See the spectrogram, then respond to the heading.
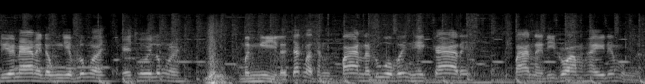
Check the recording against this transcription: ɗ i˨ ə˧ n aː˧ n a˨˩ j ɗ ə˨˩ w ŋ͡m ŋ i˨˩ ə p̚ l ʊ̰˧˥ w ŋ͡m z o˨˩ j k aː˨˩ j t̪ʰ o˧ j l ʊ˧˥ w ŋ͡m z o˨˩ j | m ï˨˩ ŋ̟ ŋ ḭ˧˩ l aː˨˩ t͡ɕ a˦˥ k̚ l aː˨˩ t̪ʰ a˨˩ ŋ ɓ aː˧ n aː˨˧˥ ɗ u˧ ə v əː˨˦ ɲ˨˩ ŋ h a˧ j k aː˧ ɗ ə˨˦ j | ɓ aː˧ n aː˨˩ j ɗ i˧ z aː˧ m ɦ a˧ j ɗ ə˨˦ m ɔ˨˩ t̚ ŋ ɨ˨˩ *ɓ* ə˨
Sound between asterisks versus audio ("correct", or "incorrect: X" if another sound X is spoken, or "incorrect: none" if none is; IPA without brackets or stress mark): incorrect: none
